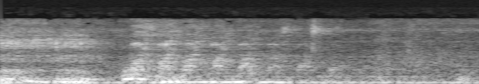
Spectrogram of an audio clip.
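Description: A sleeping dog snoring: a noisy breath at the start, then a pitched, rattling snore about half a second in that lasts under a second.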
